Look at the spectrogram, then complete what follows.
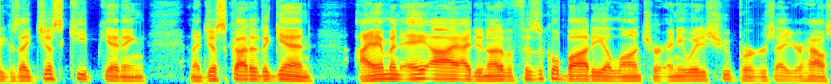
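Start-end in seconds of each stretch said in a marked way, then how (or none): none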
